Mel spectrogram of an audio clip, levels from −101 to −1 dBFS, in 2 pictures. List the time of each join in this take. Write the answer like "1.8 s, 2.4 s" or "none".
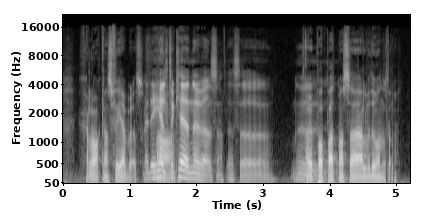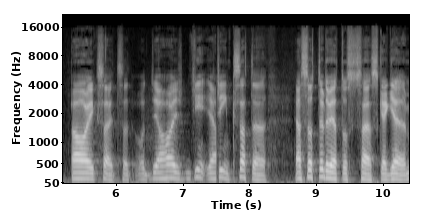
2.4 s, 4.8 s, 6.2 s, 7.5 s, 9.1 s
